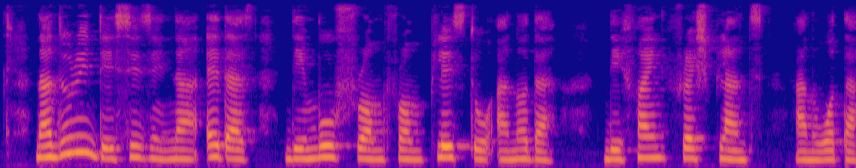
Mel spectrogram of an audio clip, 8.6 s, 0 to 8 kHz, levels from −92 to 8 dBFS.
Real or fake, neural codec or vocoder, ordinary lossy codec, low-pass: real; none; none; 7.2 kHz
